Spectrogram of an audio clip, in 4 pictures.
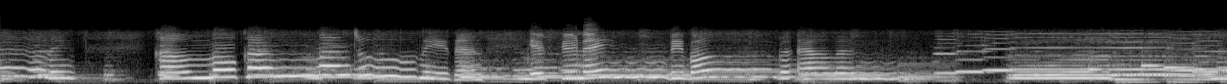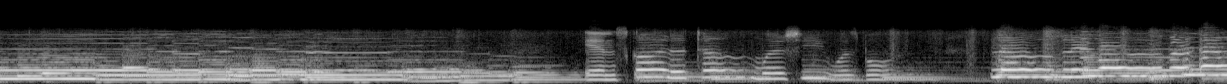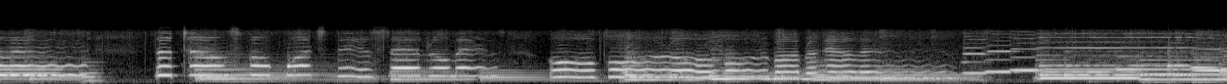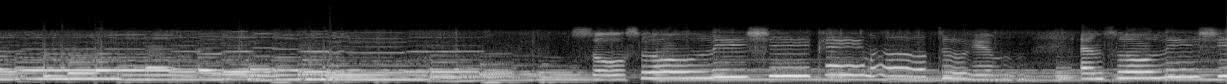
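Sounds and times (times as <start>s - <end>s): vintage jazz band melody: 0.0s - 49.0s.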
